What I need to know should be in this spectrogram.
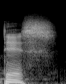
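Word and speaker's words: です: Kata benda, nama atau status, akhiran des. Tulisannya desu tapi bacanya des, ya. Ingat, tulisannya desu dibaca des, bukan dibaca desu, ya. Bacanya des, ya. U-nya hilang.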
